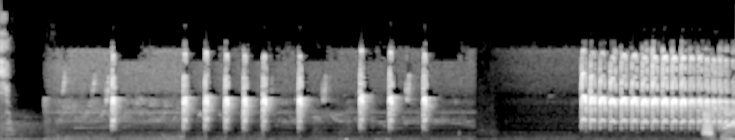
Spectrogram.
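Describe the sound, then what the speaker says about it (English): A woodpecker calling in a series of sharp, repeated chirping notes, clear and fairly close, followed by a rapid rattling burst of calls. "First of all, what does a woodpecker's call sound like?"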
